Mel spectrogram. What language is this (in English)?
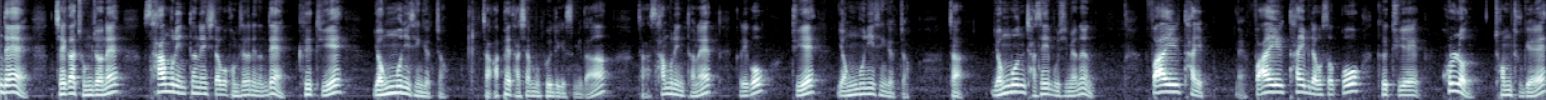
Korean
